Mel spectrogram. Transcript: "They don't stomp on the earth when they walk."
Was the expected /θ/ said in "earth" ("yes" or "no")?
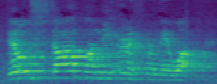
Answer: yes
